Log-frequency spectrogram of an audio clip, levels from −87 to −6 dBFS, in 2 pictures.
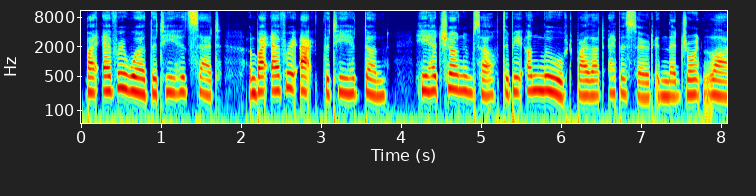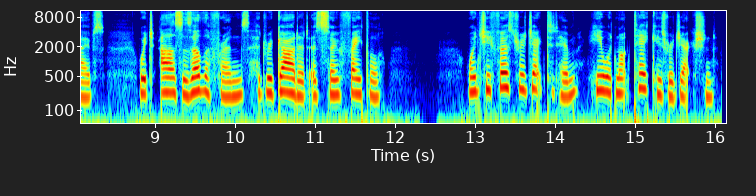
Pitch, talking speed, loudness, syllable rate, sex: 225 Hz, 180 wpm, -20 LUFS, 5.2 syllables/s, female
